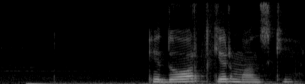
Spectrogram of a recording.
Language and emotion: Russian, neutral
